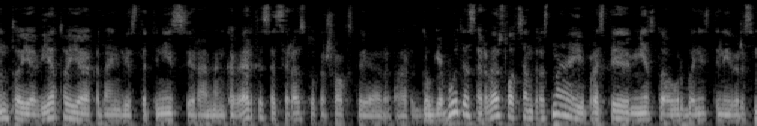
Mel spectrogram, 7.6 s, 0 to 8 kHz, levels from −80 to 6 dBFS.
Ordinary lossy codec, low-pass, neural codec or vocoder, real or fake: MP3, 32 kbps; 7.2 kHz; none; real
